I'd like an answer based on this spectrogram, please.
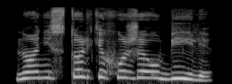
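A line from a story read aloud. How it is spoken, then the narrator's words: Little girl's sudden sob. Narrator (Russian): Внезапно малышка всхлипнула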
